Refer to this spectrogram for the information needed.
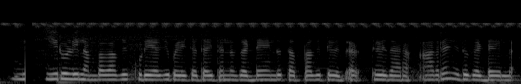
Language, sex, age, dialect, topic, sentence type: Kannada, male, 60-100, Central, agriculture, statement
